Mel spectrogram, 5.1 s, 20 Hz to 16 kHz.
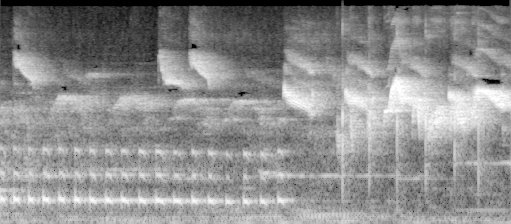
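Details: Chinese hwamei in moult, October 2015. A few high, slurred whistles sound over a steady pulsing hum, then the song builds into loud, fast, twisting phrases.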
